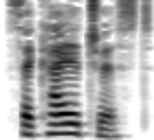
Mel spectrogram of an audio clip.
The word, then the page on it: psychiatrist: British English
